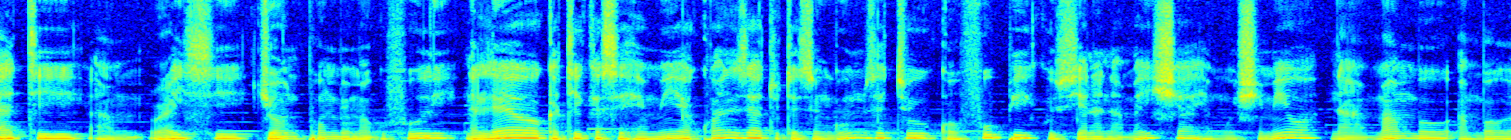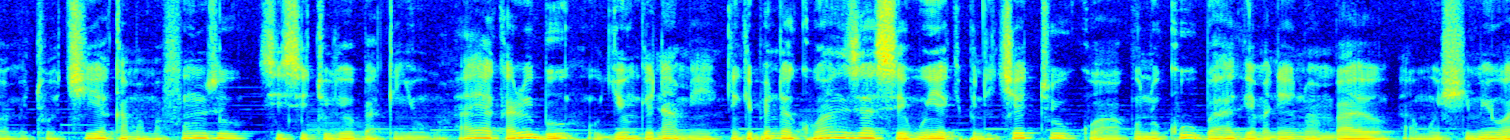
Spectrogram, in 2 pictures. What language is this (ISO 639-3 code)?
swa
